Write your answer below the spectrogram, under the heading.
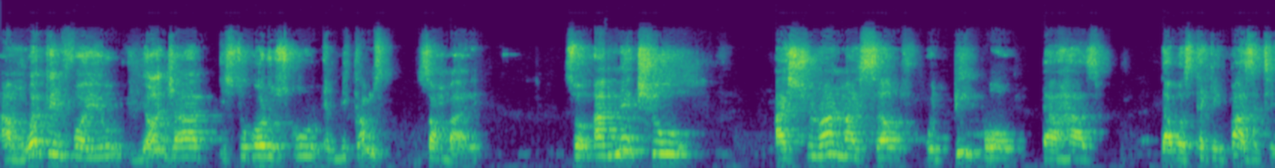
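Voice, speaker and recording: A man with a strong Haitian accent speaks at a high pitch and a fairly slow pace. His intonation is lively. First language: Haitian Creole. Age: 50s. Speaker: father being interviewed. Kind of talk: casual family interview.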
